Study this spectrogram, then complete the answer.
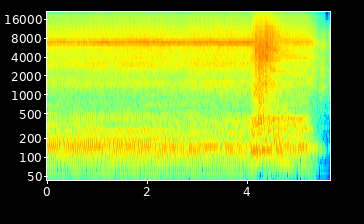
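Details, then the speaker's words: Harley-Davidson V-Rod with TTS supercharger, 10 lb boost, about 180 bhp, unrestricted, stronger clutch springs: deep even V-twin rumble blips up cleanly then shuts off, no supercharger noise, smooth; normal start and rev. "you tell there AR be any noise from the supercharger at all no it's ni and smooth in it yeah"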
